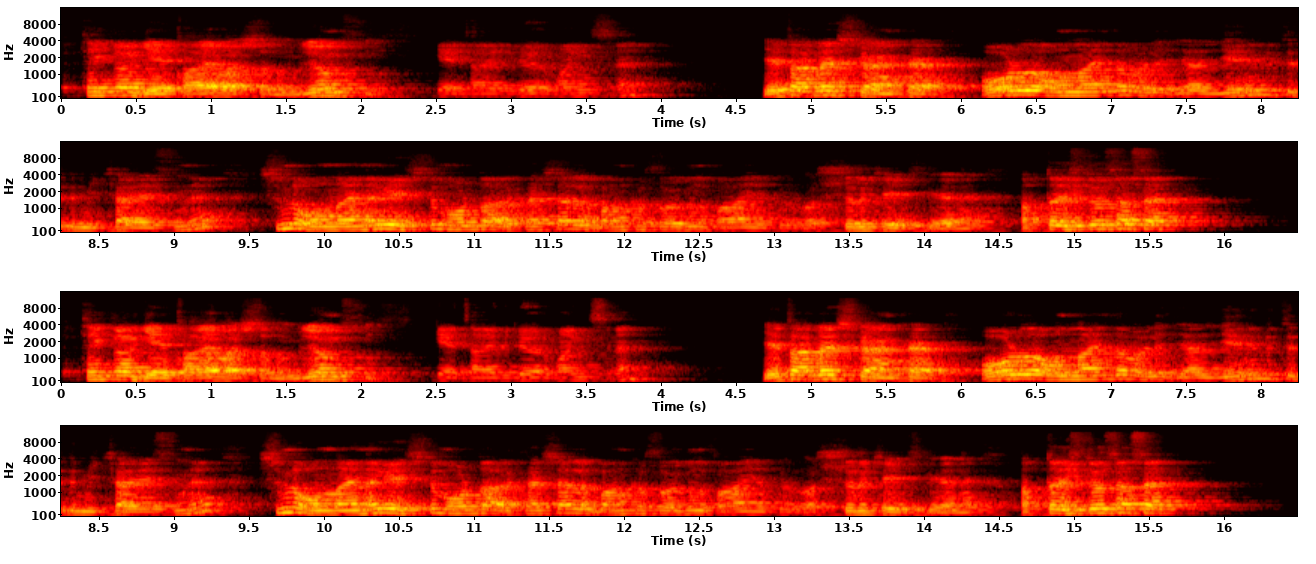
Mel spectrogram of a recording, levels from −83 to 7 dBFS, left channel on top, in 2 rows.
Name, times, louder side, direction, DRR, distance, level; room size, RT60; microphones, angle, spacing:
voice 1, 0.1-2.0 4.7-5.8 6.1-9.3 9.6-14.3 14.6-15.6, equal, 15° right, -2 dB, 1.1 m, -26 dB
voice 2, 2.5-3.8 13.5-14.1 14.9-15.3, right 1 dB, 65° right, -1 dB, 1.9 m, -40 dB
10.0 x 7.9 x 4.2 m, 0.92 s
head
